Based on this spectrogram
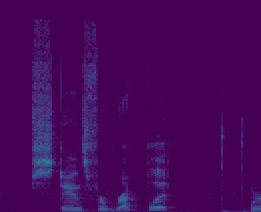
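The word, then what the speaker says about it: Replit: e PL dot I t it's stands for repli'd or it's pronounced repli'd and it's gonna take you to this webpage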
